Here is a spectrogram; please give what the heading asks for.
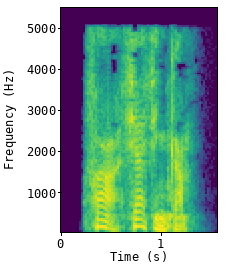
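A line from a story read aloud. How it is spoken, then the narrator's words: Lisping through clenched teeth. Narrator (Russian): прошепелявил кондуктор, удерживая контейнер в зубах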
